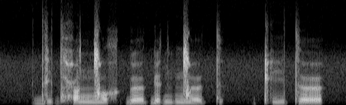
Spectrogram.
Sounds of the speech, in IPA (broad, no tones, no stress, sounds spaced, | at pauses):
d i d ħ ɔ ŋ͡ǀ ɔ x ɠ œ ɠ ɛ ɡ ŋ͡ǀ œ t | kʼ i t œ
